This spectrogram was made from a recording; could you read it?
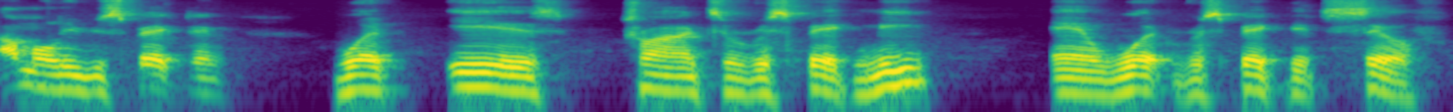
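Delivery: slow, measured, deliberate word-by-word delivery. Answering whether a spouse can dictate what you wear: said slowly. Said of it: "I had to say it slow".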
